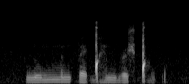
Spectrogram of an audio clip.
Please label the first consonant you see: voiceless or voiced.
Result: voiced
